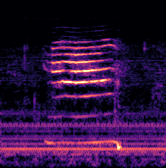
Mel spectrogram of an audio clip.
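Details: Domestic kitten responding to a mother cat's calling sound played from a phone; one drawn-out, harmonic-rich meow lasting under a second over a steady low background hum.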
